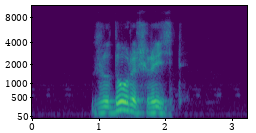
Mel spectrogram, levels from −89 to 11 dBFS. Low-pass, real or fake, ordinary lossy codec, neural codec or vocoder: 7.2 kHz; real; Opus, 24 kbps; none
